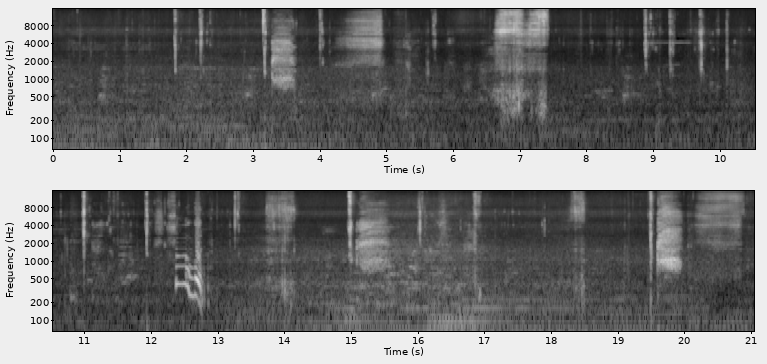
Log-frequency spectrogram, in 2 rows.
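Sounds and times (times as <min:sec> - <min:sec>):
chewing mango: 0:00.2 - 0:14.2, 0:14.8 - 0:21.0
wet mouth clicks: 0:03.1 - 0:06.0, 0:08.9 - 0:12.3, 0:14.9 - 0:17.0, 0:17.8 - 0:20.9.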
